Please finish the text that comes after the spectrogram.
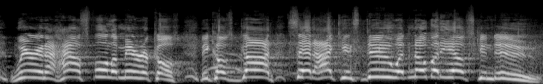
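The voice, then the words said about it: Yelling, fired-up preaching. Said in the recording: “why are you yelling? Because I'm fired up.”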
